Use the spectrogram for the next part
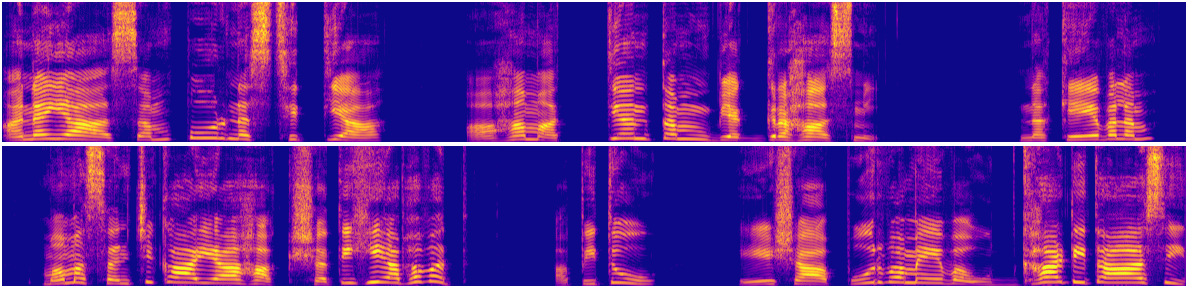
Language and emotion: Sanskrit, angry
